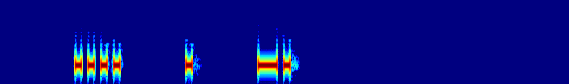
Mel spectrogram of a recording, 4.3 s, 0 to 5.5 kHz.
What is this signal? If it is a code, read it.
Morse code, heard as a keyed tone, about 25 wpm, spaced as for 13 wpm, 600 Hz. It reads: HEN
